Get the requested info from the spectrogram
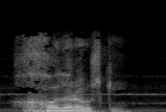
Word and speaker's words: Jodorowsky: Yo sé que no es fácil de pronunciar, pero así es, Jodorowsky.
